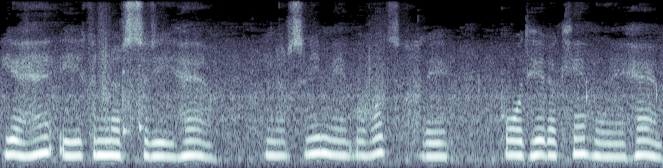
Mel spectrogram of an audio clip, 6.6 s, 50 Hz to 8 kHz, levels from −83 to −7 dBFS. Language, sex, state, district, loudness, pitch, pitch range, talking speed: Hindi, male, Punjab, Fazilka, -15 LUFS, 205 Hz, 195-215 Hz, 110 wpm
